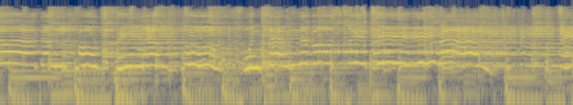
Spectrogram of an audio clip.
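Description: A woman singing an Arabic song live into a microphone, her melody full of quick ornamented turns and vibrato, over a band with hand drums keeping a steady beat.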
